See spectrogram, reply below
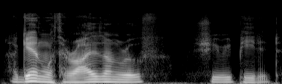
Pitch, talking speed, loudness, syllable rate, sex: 115 Hz, 170 wpm, -18 LUFS, 5.2 syllables/s, male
